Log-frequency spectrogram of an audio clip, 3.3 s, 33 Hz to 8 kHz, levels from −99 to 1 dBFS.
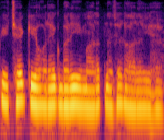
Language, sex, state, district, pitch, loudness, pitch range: Hindi, male, Jharkhand, Ranchi, 130 Hz, -14 LUFS, 120-135 Hz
